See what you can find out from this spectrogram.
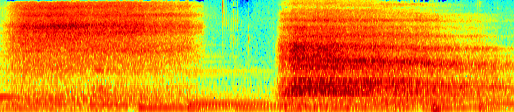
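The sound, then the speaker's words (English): A deep breath drawn in and let out, as by a dragon: a long airy inhaling hiss for about two seconds, a brief pause, then a stronger breathy exhale that slowly fades, over faint steady low tones. “Then the dragon took another deep breath in and out.”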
